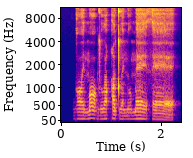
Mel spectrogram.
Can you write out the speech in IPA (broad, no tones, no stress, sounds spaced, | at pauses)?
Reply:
ɡ ɔː e̯ m ɔː ɡ l uː qʷ ɐ tʷ ɛː n u o̯ m ɛː e̯ θ ɛː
